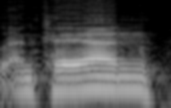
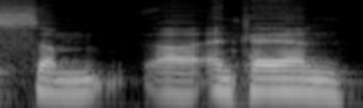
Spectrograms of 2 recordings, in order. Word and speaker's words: NKN: There's this blockchain called NKN that is NKN, needless to say, sort of rhymes with NKS, my new kind of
